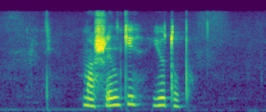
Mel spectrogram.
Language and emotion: Russian, neutral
